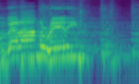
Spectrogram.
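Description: A man singing a rock and roll song over a strummed acoustic guitar; the voice falls away a little after a second in, leaving the guitar alone and quieter.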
